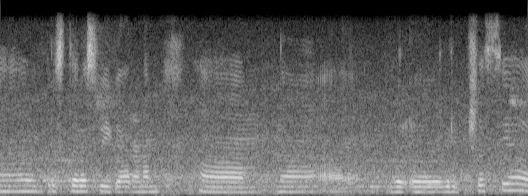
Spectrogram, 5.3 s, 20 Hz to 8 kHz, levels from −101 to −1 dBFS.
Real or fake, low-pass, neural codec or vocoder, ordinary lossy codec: real; 7.2 kHz; none; none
